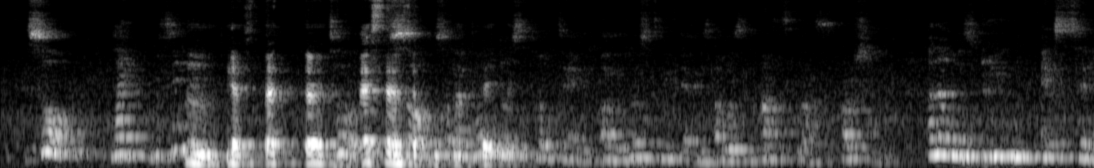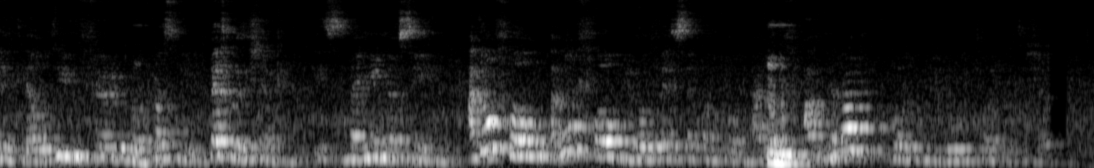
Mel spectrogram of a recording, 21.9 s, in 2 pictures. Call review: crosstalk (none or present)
present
